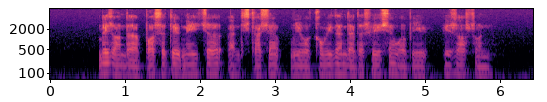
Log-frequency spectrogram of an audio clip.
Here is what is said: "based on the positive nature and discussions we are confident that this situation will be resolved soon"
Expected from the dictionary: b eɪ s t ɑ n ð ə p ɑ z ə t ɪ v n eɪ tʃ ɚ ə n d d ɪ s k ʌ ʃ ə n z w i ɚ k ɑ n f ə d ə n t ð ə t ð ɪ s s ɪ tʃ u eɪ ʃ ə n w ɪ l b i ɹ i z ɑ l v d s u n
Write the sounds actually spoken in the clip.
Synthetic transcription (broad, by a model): b eɪ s ɑ n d ə p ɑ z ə t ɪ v n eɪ tʃ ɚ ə n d d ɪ s k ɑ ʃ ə n w i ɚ k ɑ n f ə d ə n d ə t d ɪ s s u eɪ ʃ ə n w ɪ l b i ɹ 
